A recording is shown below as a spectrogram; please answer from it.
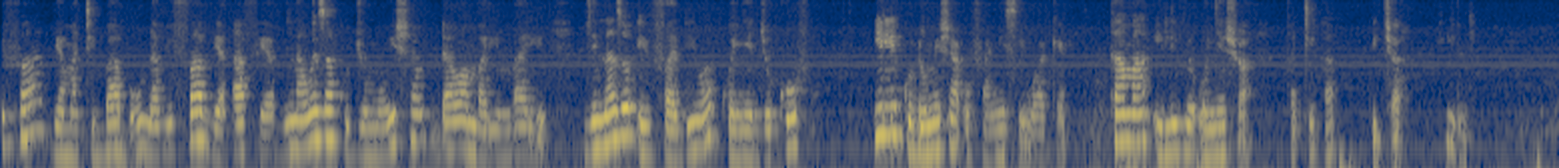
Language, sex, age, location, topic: Swahili, female, 18-24, Nairobi, health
